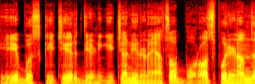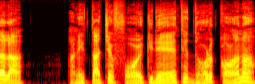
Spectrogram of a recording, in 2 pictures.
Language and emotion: Goan Konkani, fearful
